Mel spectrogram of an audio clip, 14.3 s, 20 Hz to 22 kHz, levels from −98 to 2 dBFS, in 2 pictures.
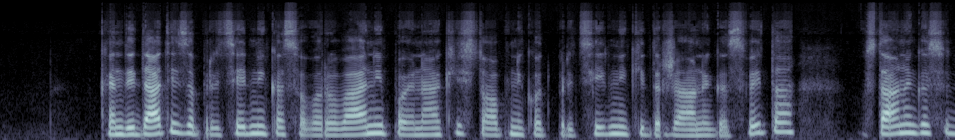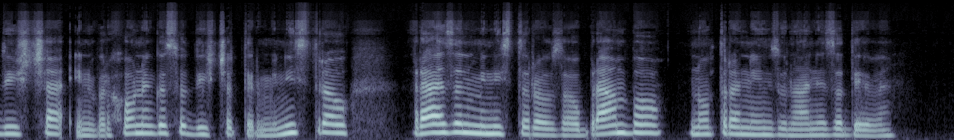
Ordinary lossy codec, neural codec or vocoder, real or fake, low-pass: Opus, 16 kbps; none; real; 19.8 kHz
